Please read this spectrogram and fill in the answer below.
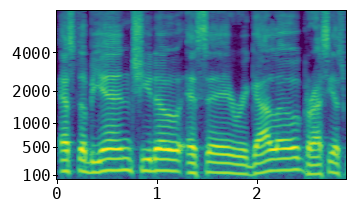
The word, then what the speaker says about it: chido: Today's word is Cheeto. Cheeto. – Oh, like a Cheeto? Chips? – No, or Cheetah. Or that too. Yeah, it's spelled C-H-I-D-O.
